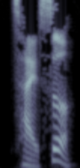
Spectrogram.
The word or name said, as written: 彩色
